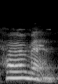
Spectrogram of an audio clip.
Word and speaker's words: Komons: Is it Komons or how do you pronounce it? I don't want to say it wrong. No, it's Komons.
